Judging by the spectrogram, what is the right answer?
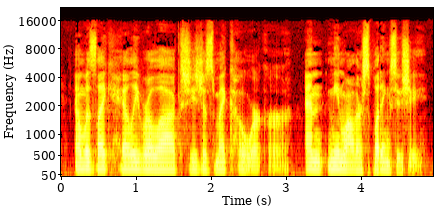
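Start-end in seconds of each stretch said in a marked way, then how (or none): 0.7-3.1 flat, utterly unbothered, zero-emotion nonchalant tone. Retelling his reply after she screamed at him, mock-nonchalant, zero emotion. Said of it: "zero emotion".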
